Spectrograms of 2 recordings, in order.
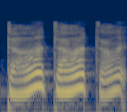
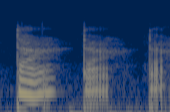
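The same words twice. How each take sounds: First: Loud, punched "da, da, da"; emphatic "da, da, da", each one separate; over-stressed syllables. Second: Quiet, light "da, da, da"; understated "da, da, da"; de-stressed syllables. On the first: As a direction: hit every "da" hard with a clear rise. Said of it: "I'm not saying". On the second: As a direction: drop "da, da, da" softly without emphasis. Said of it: "I'm not saying da, da, da". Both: Shown as a demonstration.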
